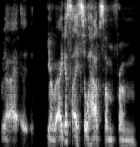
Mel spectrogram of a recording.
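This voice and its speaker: A man from New York, an astronomer guest in an interview, talking modestly with lots of pauses and fillers. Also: fairly low pitch, breathy edge. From New York City, USA. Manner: hesitant, many fillers, modest. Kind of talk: casual interview chat.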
